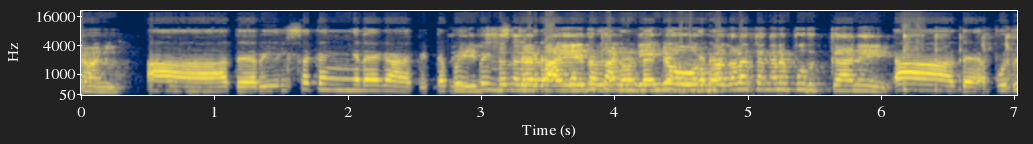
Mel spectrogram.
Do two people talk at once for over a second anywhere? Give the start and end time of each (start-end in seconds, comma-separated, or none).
2.8-4.8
